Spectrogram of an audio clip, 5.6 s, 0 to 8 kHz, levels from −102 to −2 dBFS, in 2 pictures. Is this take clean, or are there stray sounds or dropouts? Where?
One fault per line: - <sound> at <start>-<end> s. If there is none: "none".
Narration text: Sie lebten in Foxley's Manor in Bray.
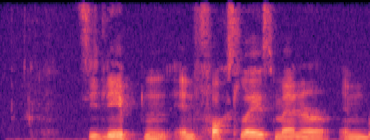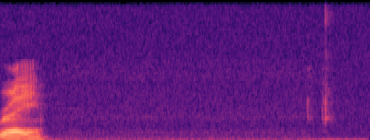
none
